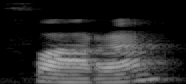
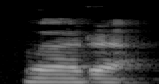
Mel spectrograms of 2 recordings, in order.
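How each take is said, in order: First: The word begins with a soft fricative sound. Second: The word begins with a hard stop sound. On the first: The speaker calls it wrong. "bukan fara" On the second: The speaker calls it right. "tapi bara"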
